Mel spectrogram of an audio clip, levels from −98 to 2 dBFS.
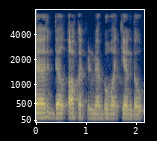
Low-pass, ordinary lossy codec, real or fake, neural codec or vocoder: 7.2 kHz; MP3, 64 kbps; fake; codec, 24 kHz, 0.9 kbps, WavTokenizer, small release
